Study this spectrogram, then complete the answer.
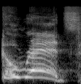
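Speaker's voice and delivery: very high, loud, shrill whooping yell. Retelling a passerby on a street screaming out: imitating a stranger screaming. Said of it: "he just screams out".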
